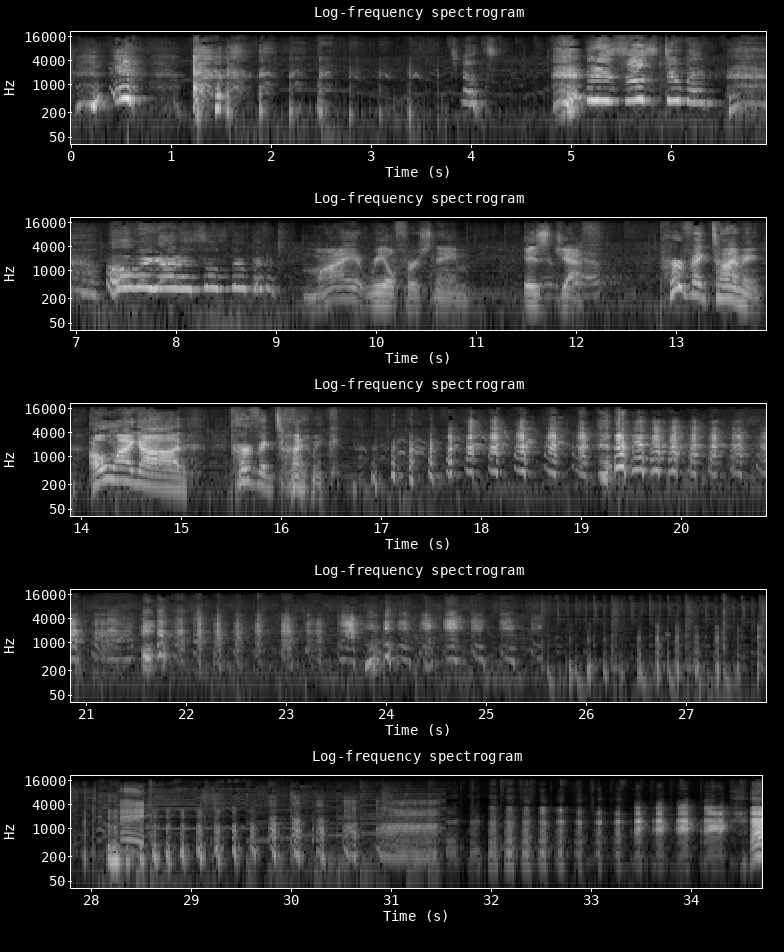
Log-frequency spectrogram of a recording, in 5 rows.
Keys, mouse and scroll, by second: 27.5 KP_0, 28.6 space.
